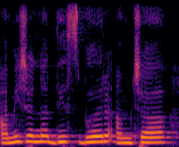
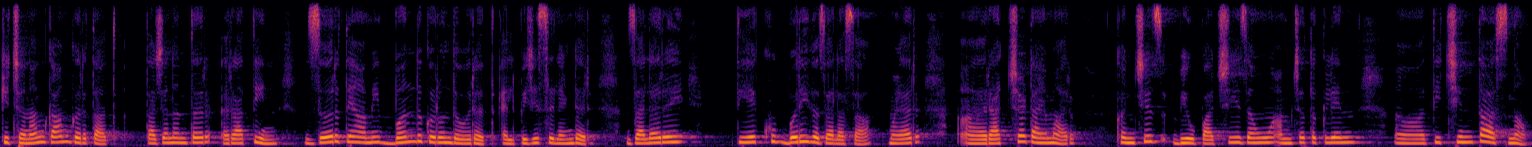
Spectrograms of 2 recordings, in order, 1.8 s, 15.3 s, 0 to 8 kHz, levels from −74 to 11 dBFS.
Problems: constant background noise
